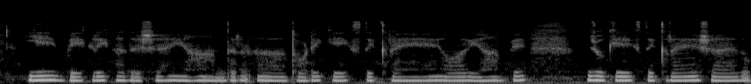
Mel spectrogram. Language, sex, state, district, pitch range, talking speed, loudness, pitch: Hindi, female, Uttar Pradesh, Budaun, 175-185 Hz, 185 wpm, -30 LUFS, 180 Hz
